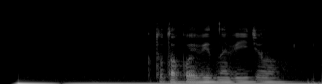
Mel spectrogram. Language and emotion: Russian, neutral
